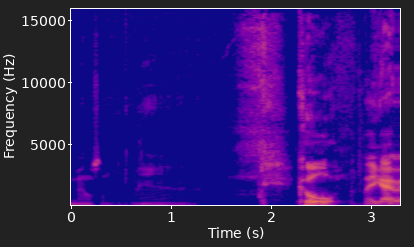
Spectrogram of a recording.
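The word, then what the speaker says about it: Mousehole: So yeah, spelt mouse hole, Mouse hole. but pronounced Mousel.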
